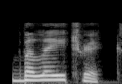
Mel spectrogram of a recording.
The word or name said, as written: Bellatrix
